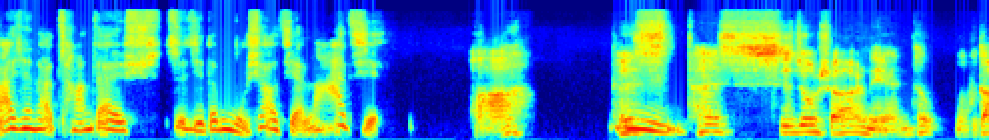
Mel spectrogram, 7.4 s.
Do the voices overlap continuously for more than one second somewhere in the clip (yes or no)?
no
